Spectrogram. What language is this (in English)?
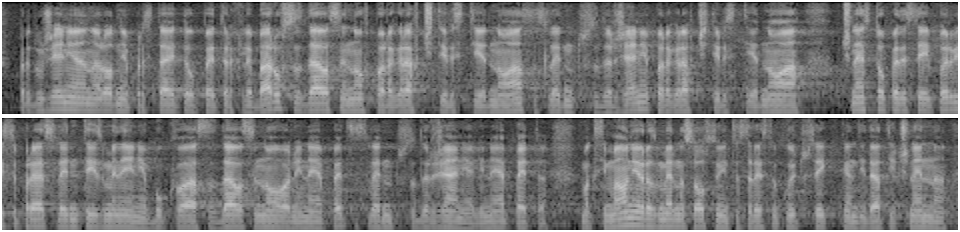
Bulgarian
